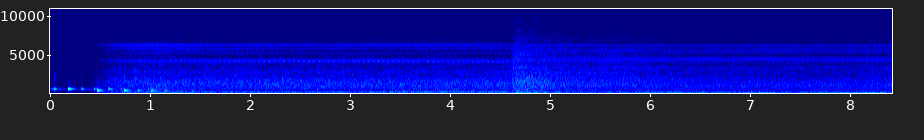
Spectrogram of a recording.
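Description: A synthesizer intro jingle cuts off about half a second in. Steady low outdoor rumble and hiss of city traffic and wind on the microphone follows, swelling briefly a little past halfway.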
